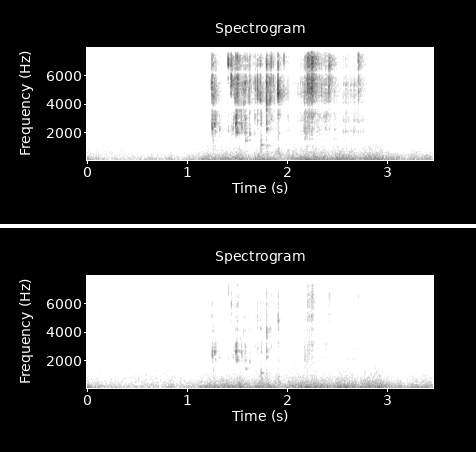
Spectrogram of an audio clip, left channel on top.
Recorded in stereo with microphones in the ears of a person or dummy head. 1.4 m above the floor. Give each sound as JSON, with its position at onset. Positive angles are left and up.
{"t": 1.2, "sound": "dripping", "side_deg": 80}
